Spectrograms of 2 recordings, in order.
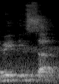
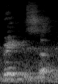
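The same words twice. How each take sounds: First: A glottal catch breaks the word after 'bi'. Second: The same.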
